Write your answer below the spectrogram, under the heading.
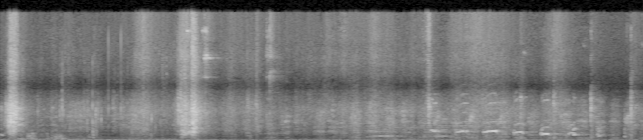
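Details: Young German Shepherd puppies, eyes still closed, beside their nursing mother: a string of short, squeaky whines in quick succession during the second half, preceded by rustling and handling noises.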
